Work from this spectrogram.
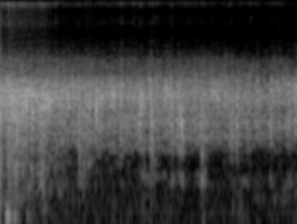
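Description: Onions frying in hot oil at the start of a broiler chicken curry, a steady close sizzle and crackle that holds for the whole stretch without any talk.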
